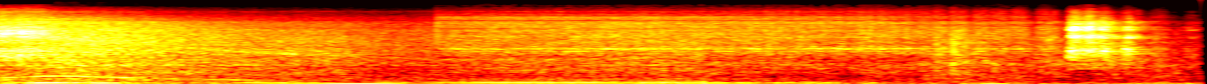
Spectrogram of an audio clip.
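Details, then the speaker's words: Carbureted truck after a carb swap, with float level reset, old screw removed and distributor cap and coil wire refitted: engine revs up, then speed sags and turns uneven and lumpy, wanting to die after the blip; stall after revving, cause not yet found. "better when I did a little rev up and then just immediately try to die do y'all hear here and that's what I was trying to figure out what the hell's going on"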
